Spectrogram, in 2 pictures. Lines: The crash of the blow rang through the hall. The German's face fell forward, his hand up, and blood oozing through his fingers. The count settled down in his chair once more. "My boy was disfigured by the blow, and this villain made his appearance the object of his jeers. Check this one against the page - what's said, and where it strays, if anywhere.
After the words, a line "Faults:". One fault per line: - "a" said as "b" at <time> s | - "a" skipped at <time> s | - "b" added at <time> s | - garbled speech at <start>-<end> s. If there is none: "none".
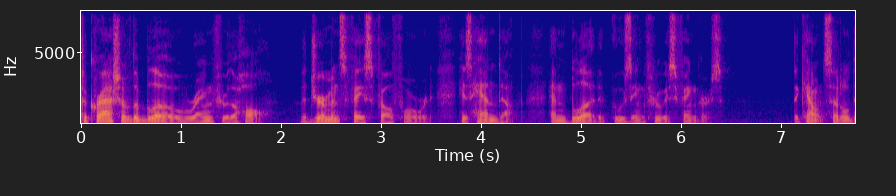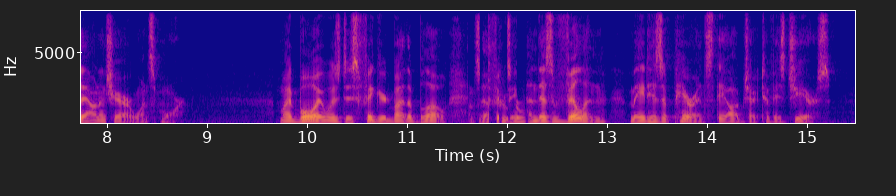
The crash of the blow rang through the hall. The German's face fell forward, his hand up, and blood oozing through his fingers. The count settled down in chair once more. "My boy was disfigured by the blow, [garbled] and this villain made his appearance the object of his jeers.
Faults:
- "his" skipped at 8.0 s
- garbled speech at 11.6-12.2 s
